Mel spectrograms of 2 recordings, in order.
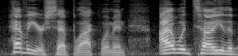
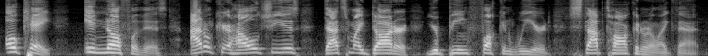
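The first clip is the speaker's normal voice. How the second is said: loud, sharp scolding, louder than her usual talk; angry scolding mother; 4 semitones higher, 6 dB louder than usual. Retold or imitated. Mother scolding a flirting stranger, loud and angry. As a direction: wag a finger and tell him off loudly. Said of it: "so fucking angry".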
